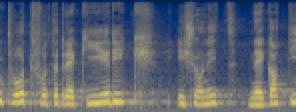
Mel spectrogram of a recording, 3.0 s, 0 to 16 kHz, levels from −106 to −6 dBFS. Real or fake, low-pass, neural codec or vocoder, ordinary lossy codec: real; 14.4 kHz; none; AAC, 96 kbps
